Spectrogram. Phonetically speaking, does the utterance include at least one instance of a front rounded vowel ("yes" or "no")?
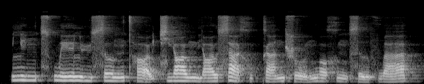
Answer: yes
